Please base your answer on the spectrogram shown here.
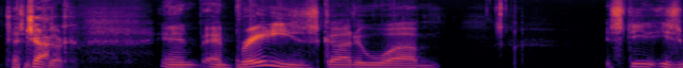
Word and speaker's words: Tkachuk: Tkachuk.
